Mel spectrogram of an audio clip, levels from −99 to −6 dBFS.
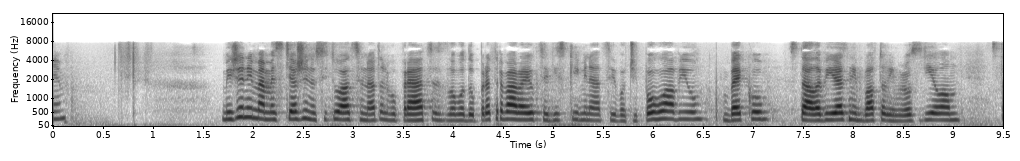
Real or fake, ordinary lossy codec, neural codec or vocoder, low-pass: fake; none; codec, 16 kHz, 1 kbps, X-Codec, WavLM features, trained on Multilingual LibriSpeech; none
